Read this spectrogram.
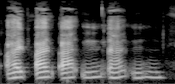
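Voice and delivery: strangled, choked-up sounds; words stuck in the throat; choking. Real, not acted. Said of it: "You sound like you're choking".

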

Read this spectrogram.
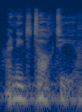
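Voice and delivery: ominous we-need-to-talk voice; serious tone. Retold or imitated. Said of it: "It was one of those tones".

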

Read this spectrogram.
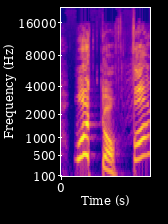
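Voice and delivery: high, loud startled cry; startled shout. Retold or imitated. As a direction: jolt awake and yell it. Ice-T wakes up, startled.

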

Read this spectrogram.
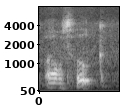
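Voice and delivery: ordinary delivery

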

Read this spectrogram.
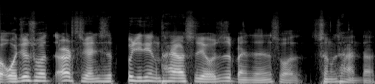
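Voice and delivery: normal talking voice

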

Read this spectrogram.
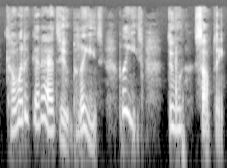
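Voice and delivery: "Come with a good attitude" pitched far up and hushed; high, soft pleading. Real, not acted. Host begging guests, high soft plea. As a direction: beg it sweetly, high and soft.

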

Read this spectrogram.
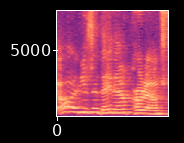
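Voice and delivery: high, bright mock realization; surprised. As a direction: play the sudden realization. Voicing character's reaction.

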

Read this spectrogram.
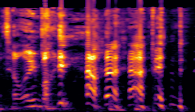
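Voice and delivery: breaking into loud, high laughter; laughing. Real, not acted. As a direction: laugh through the confession. Laughing admission of lucky result.

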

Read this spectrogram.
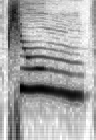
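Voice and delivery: high squeaky pew like an arrow flying; arrow shot sound. Retold or imitated. Showing how a bow shoots, high pew.

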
